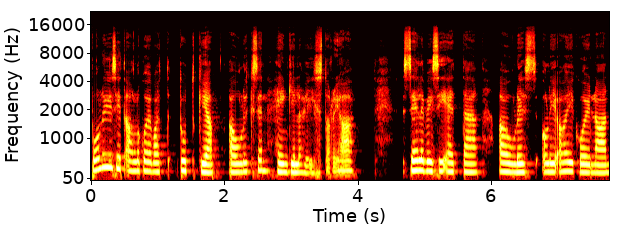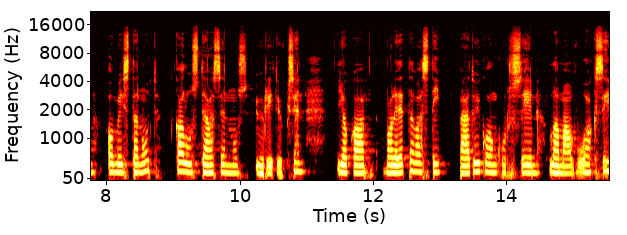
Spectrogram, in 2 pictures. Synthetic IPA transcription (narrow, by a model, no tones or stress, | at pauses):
po̞liːsit̪ɑlko̞jʋɑt̪ːut̪kiɑʔɑwlikse̞nhe̞ŋk̟ilø̞hist̪o̞̰rḭɑ̰ː | se̞lʋisiʔe̞t̪ːæɑwliso̞liʔɑjko̞jnɑːnʔo̞mist̪ɑnut̪ | kɑlust̪eɑse̞nːusyɾḭt̪y̰ksen | jo̞kɑʋɑlit̪e̞t̪ːɑʋɑst̪i | pæːt̪yjko̞ŋkursːiːnlɑmɑʋʋːṵoksi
